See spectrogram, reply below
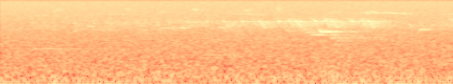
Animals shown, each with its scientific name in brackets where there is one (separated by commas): Cedar Waxwing (Bombycilla cedrorum), Wood Thrush (Hylocichla mustelina), Ovenbird (Seiurus aurocapilla)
